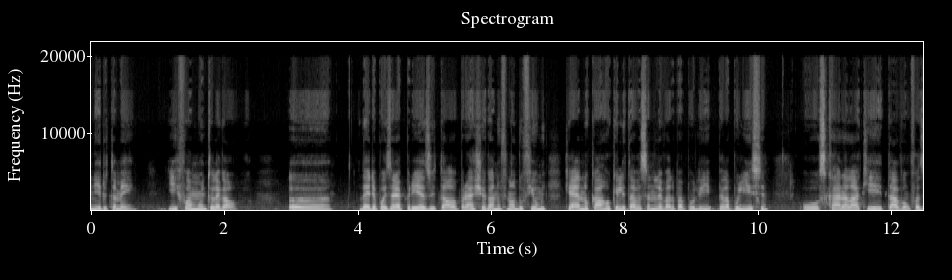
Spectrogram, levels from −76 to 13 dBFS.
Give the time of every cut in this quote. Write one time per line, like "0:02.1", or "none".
none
